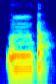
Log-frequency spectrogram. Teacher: ट वर्गीय किंवा मूर्धाला ट ठ ड ढण त तो असल्यामुळे उंटचा उच्चार करताना काय आला तिथे बरोबर ण बाणाचा आला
